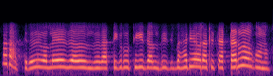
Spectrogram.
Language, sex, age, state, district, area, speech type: Odia, female, 60+, Odisha, Jharsuguda, rural, conversation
